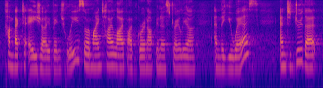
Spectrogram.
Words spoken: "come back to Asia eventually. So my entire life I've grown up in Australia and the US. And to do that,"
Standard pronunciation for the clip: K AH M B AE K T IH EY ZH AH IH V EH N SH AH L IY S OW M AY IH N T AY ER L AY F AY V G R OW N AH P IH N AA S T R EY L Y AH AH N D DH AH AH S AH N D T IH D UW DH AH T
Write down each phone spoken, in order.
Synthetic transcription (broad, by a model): K AH M B AE K T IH EY ZH AH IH V EH N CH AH L IY S OW M AY IH N T AY ER L AY F AY V G R OW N AH P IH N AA S T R EY L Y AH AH N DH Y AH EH S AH N T IH D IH DH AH T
